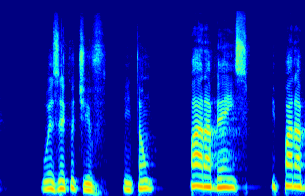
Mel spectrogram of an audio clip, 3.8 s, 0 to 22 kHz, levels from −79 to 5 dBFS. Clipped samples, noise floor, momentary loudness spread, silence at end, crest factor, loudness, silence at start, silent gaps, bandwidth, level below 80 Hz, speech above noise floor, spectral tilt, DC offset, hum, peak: under 0.1%; -75 dBFS; 13 LU; 0 s; 18 dB; -24 LUFS; 0.55 s; none; 16.5 kHz; -60 dBFS; 53 dB; -5 dB/octave; under 0.1%; none; -6 dBFS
